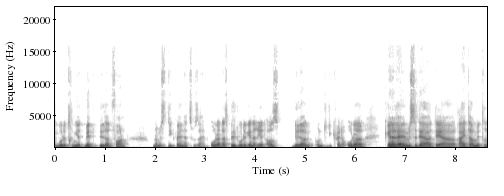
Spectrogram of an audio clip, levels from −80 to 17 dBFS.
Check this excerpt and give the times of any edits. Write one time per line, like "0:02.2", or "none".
none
